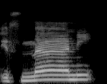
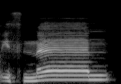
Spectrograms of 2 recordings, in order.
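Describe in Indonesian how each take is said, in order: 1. Kata ini diakhiri vokal tambahan. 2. Kata ini diakhiri konsonan tanpa vokal. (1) "ithnan boleh juga dikasih harokat" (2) "Ithnan boleh disukunkan ujungnya"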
